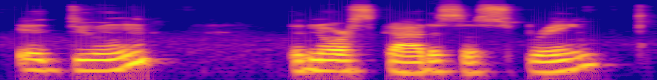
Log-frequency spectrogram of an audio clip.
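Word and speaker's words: Iðunn: that in okay now Kristen told me to pronounce i as in the soft ey so as an imitation so it's adun the Norse goddess of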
